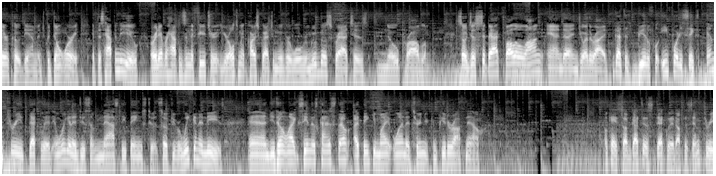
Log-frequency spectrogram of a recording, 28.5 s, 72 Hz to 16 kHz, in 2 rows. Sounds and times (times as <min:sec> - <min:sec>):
Speech: 0:00.0 - 0:08.5, 0:09.2 - 0:23.8, 0:26.3 - 0:28.4
Music: 0:00.0 - 0:28.4.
